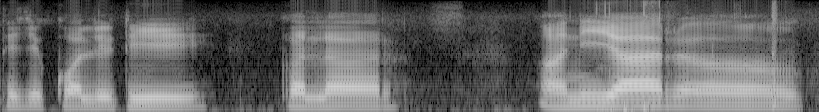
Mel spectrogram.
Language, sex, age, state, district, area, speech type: Marathi, male, 18-30, Maharashtra, Washim, rural, spontaneous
